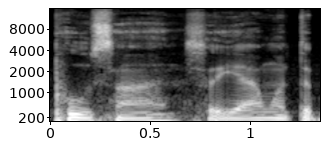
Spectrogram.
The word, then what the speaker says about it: Busan: People say Busousan, but they pronounce it Busan.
